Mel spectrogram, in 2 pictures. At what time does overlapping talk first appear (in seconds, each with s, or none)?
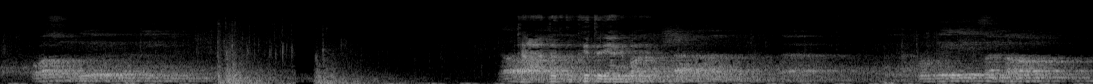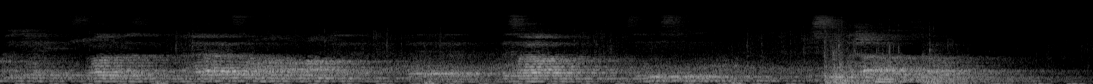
5.2 s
